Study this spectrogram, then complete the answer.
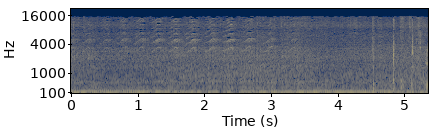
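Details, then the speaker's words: Nissan Gazelle S12 engine at idle: low idle swelling and sagging unevenly a few times a second with deeper dips instead of holding steady; hunting idle, cause not confirmed. "now the idling you can hear it going up and down listen for a second"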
